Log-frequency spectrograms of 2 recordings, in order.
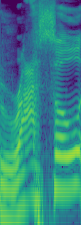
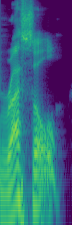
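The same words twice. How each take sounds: First: The first vowel sounds like 'ah'. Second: The first vowel sounds like 'eh'. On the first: "they say wrestle" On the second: "instead of wrestle"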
